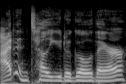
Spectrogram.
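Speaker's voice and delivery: put-on passive-aggressive voice. Retelling what a prophetic person claimed God said: imitating passive aggressive God voice. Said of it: "I don't know that God talks like that".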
